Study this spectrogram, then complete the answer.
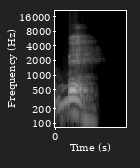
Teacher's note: Beh itu kayak nyampur kasroh dengan fathah. Itu dihindari.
